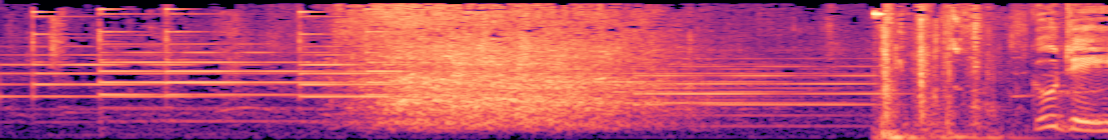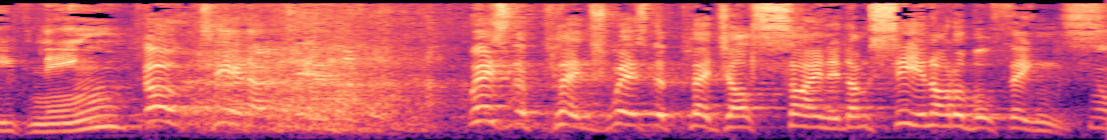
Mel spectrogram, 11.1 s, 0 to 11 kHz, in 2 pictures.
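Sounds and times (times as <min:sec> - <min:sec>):
doorbell at an embassy ringing with overlapping chime tones: 0:00.0 - 0:05.4
laughter: 0:01.5 - 0:04.0, 0:06.2 - 0:08.9
speech: 0:05.2 - 0:11.0.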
